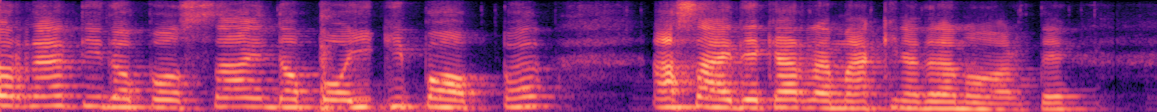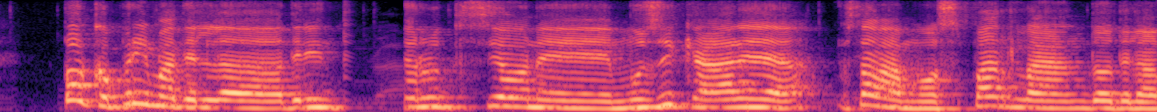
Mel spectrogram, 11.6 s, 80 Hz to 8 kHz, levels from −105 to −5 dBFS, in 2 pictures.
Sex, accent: male, native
